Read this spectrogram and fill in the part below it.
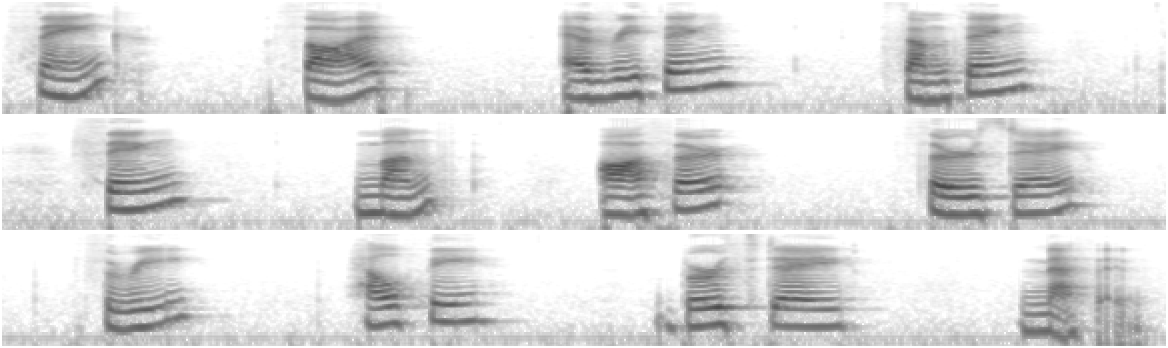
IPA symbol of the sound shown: θ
